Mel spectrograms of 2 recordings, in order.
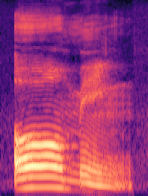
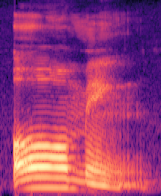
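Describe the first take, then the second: Both takes have the same delivery.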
